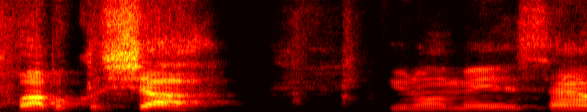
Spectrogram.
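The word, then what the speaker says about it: בבקשה: Please, which in the Hebrew is pronounced Baba Kusha.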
